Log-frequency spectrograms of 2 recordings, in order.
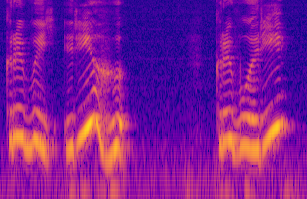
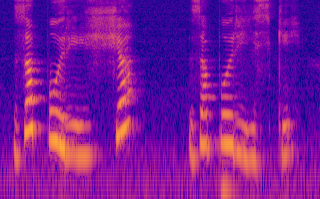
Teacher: звуки г ж з які стоять в кінці твірної основи якщо до них додаємо с дає нам звук з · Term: чергування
